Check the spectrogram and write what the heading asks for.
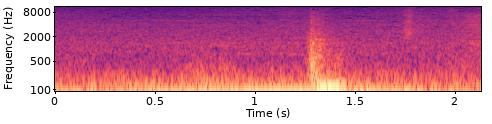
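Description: A single soft thump about a second and a half in, a heel tapping down on a padded mattress as the leg is lowered, over a steady low hum.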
